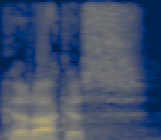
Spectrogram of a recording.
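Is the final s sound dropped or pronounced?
pronounced. The final s sound is pronounced. "They don't say Caracas"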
